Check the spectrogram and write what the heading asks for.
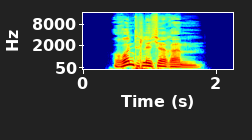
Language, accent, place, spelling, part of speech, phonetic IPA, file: German, Germany, Berlin, rundlicherem, adjective, [ˈʁʊntlɪçəʁəm], De-rundlicherem.ogg
- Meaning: strong dative masculine/neuter singular comparative degree of rundlich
